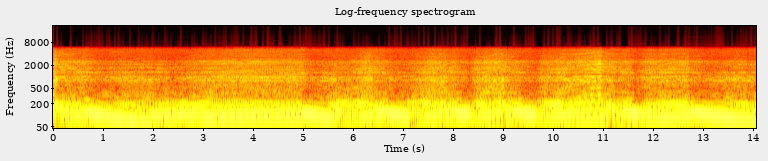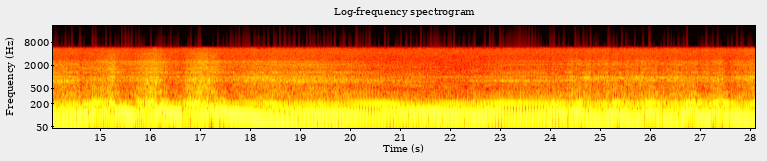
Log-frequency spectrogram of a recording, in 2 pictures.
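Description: The turbocharged 2.5-litre four-cylinder engine of a 1990 Chrysler Daytona Turbo ES being revved with the car standing still, heard from inside the cabin. The engine pitch rises and falls again and again for the first part, then holds steadier over the last third.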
